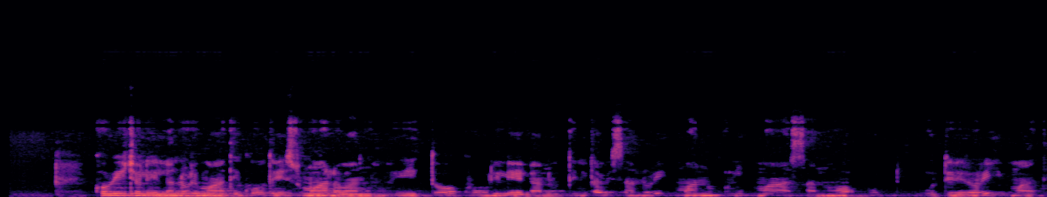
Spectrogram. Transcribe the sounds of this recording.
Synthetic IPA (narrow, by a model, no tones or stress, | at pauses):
kʰɔwiːt͡ʃːɐle̞ːlːɐnːɔɾɪmaːt̪ɪkʼoːt̪ʼeːsʊmaːlɐwɐnːɔheːt̪ʼːoːkʰuːlɪle̞ːlːɐnːɔt̪ːɪnt̪ʼɐbɪsɐnːɔɾɪmɐnːʊkʊnmaːsɐnːoː | ʊd̪ːɪnɛɾɔɾɪmaːt̪ɪ̥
